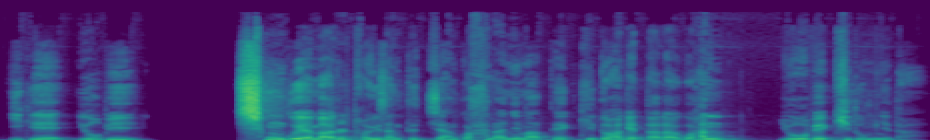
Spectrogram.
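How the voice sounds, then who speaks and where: A man preaching a Sunday sermon as pastor. He moves between quiet asides and loud, emphatic exhortation. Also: a little high, moderate pace. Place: church sanctuary.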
